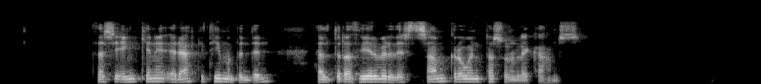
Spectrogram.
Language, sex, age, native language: Icelandic, male, 20-29, Icelandic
